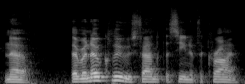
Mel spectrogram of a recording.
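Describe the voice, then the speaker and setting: A man playing a composed, courteous, analytical gentleman detective with a formal, measured manner in an amateur radio drama. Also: medium pitch, animated, lightly acted.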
